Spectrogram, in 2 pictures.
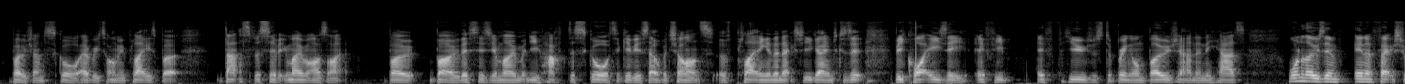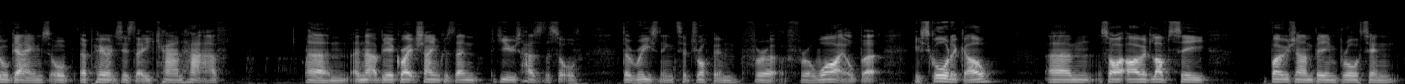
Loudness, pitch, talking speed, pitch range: -24 LUFS, 105 Hz, 225 wpm, 100-110 Hz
